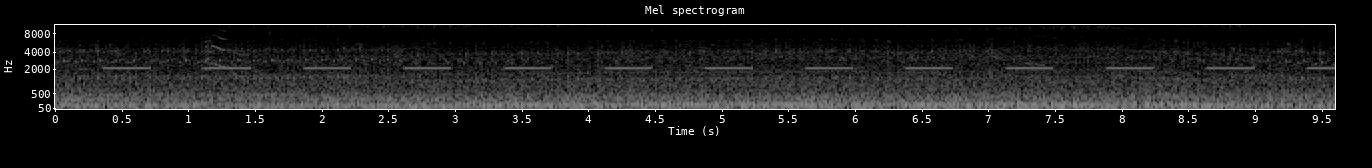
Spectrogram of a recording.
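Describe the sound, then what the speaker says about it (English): A truck reversing in Scania Truck Driving Simulator sounds a steady, evenly spaced alarm of about a dozen clear beeps, each short and equally loud, over a constant low engine rumble, with no voices. "We will back the truck into this corner."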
